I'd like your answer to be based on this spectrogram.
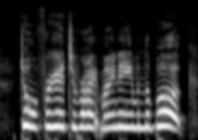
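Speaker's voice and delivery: shrill, very high, really loud voice. Speaker retells a character's words, imitating someone speaking really loudly. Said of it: "Like really loud".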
